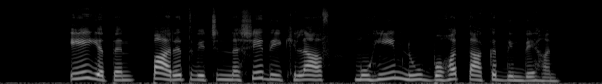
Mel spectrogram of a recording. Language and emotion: Punjabi, neutral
